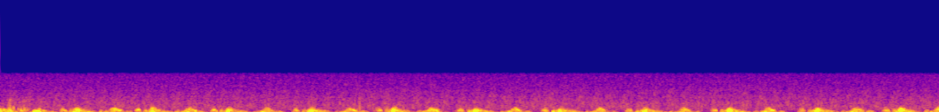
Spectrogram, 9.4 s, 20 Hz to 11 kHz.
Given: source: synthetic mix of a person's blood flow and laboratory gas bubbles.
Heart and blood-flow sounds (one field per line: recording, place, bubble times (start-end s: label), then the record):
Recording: Doppler ultrasound of blood flow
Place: precordium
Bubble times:
0.07-0.30 s: bubbles
From the record:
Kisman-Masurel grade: 112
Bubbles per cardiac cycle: 1 to 2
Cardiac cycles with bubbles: 1 to 10%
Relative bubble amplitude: moderate (0.250 to 0.450)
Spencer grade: 1 (occasional bubble signal discernible with the cardiac motion signal, with majority of cardiac periods free of bubbles)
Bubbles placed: only in the low amplitude regions of the cardiac cycle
